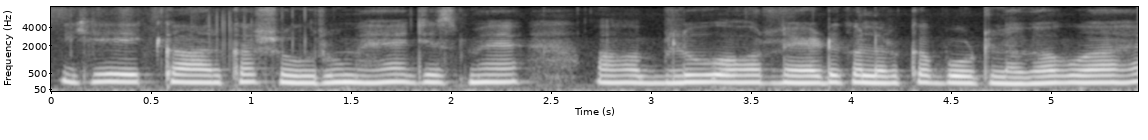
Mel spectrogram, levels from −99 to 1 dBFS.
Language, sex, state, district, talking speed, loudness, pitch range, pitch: Hindi, female, Chandigarh, Chandigarh, 200 wpm, -11 LUFS, 205-225 Hz, 215 Hz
